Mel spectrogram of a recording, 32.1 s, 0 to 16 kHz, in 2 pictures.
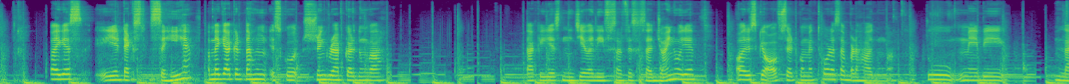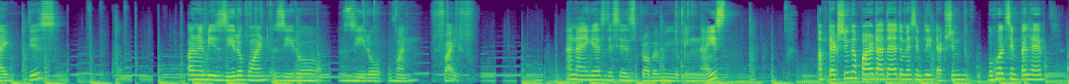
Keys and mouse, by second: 0.1 middle click, 0.4-0.9 middle drag, 1.5 middle drag, 2.1-2.6 middle drag, 3.5 middle click, 7.7 middle click, 8.3 middle drag, 9.1 middle click, 9.5 middle click, 10.1 middle click, 17.0 shift+middle drag, 17.7 shift+middle click, 23.5 middle drag, 24.2 middle drag, 25.2-25.7 middle drag, 26.4 ctrl+s, 26.6-27.0 middle drag, 30.0 middle click, 30.9-31.8 middle drag.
